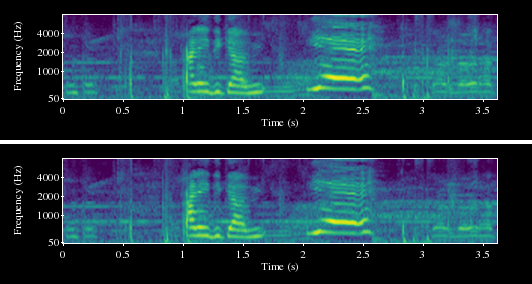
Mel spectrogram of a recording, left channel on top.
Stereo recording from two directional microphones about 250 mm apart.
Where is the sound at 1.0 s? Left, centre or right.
Right.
